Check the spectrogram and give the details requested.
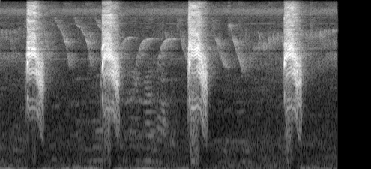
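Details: Long-tailed shrike song used as a lure to make other shrikes sing: four loud, harsh grating notes spaced about a second apart, with soft chattering and low background rumble between them.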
